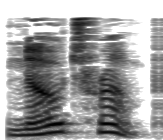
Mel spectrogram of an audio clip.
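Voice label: "no-trump", British English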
